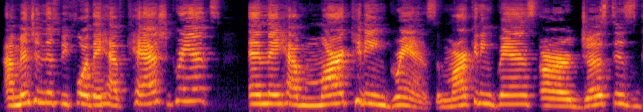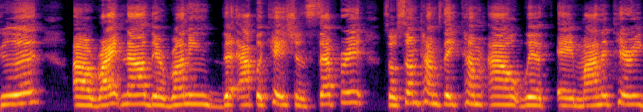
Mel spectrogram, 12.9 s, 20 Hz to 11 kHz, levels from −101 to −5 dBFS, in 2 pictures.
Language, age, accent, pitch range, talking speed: English, 40-59, American, 235-275 Hz, 165 wpm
